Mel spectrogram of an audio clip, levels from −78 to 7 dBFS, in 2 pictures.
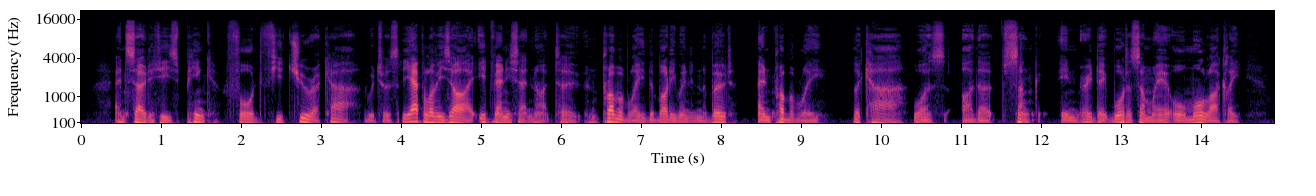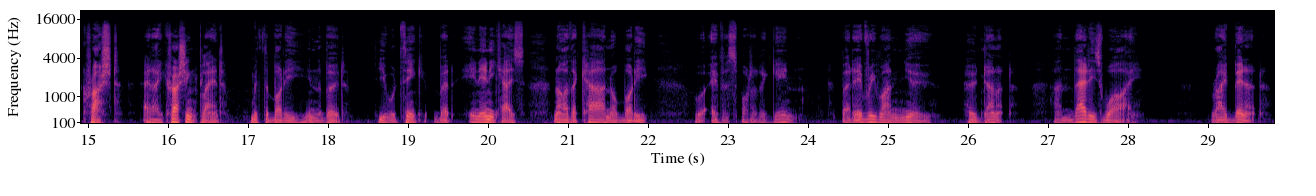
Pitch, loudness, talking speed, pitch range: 100 Hz, -28 LUFS, 165 wpm, 95-115 Hz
